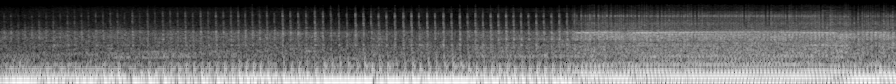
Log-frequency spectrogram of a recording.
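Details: TVS NTORQ scooter engine at idle: rapid rattling tick about three per second over the idle, caused by a loose one-way clutch nut at the starter clutch; one-way clutch noise.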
